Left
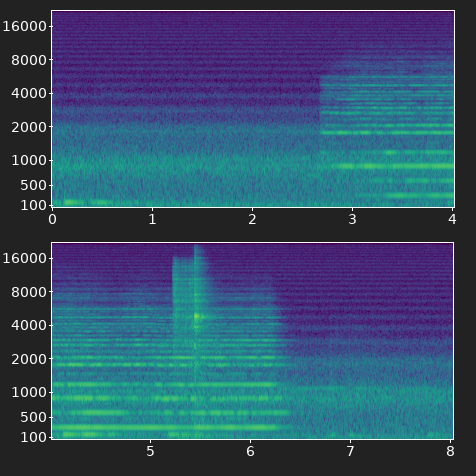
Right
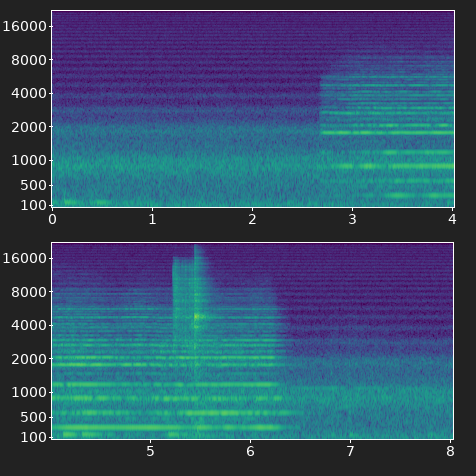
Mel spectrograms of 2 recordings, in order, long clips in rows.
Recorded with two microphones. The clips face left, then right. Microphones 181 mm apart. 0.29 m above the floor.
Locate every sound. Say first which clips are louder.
2.7 s a violin: even; 5° right (ahead or behind), 3 m
5.2 s scissors: right 1 dB; 50° left (ahead or behind), 1.7 m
